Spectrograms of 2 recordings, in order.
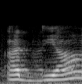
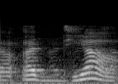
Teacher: ಅದ್ಯಾ ಬೇಡ, ಅಧ್ಯ ಮಹಾಪ್ರಾಣ ಸ್ಪಷ್ಟವಾಗಿ ಬರಬೇಕು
